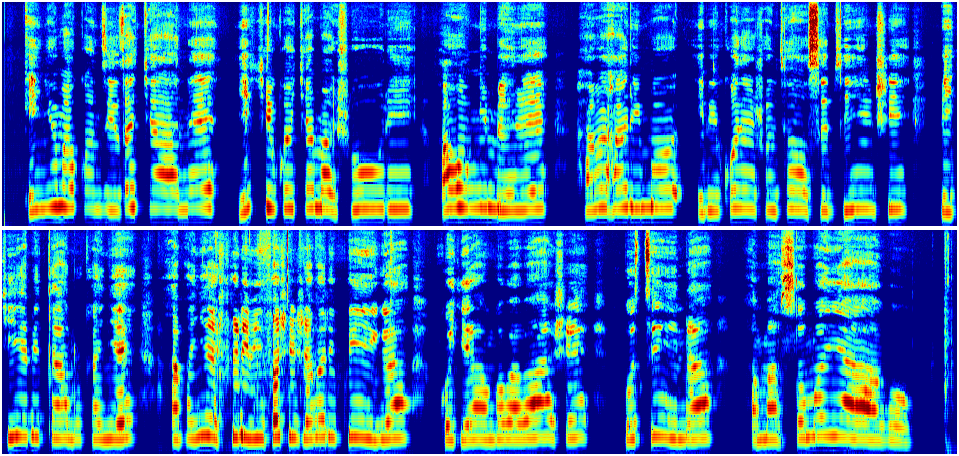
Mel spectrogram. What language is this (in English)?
Kinyarwanda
